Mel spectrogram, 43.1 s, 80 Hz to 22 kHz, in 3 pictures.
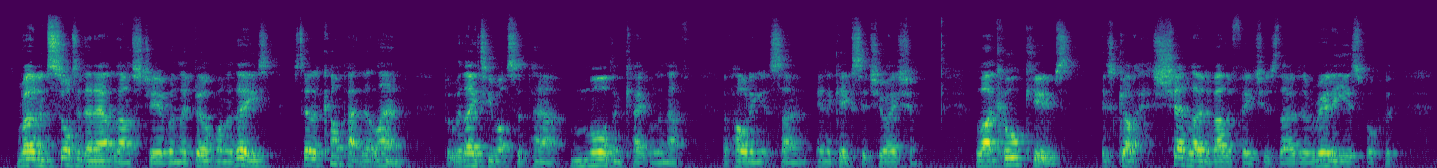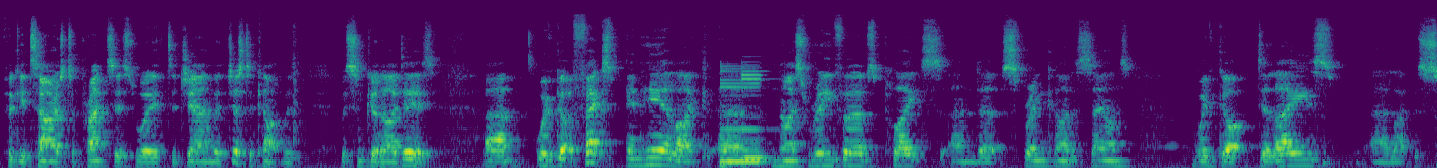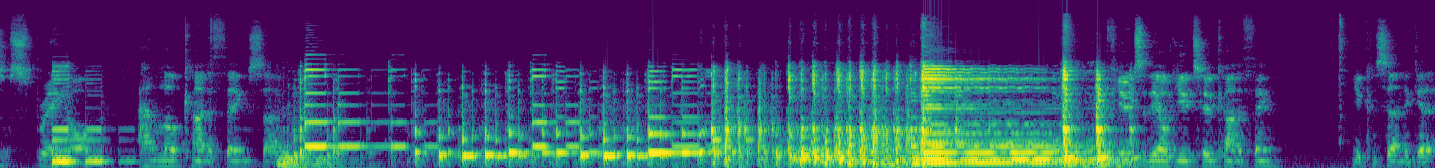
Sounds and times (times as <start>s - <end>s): Speech: 0.1s - 31.6s, 39.8s - 41.5s, 42.2s - 43.0s.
